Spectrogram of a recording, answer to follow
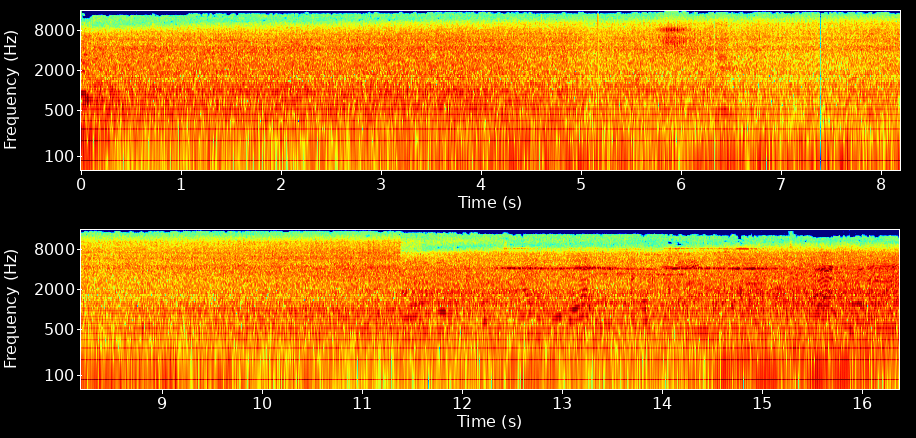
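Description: Steady city street traffic noise, with indistinct voices in the last few seconds.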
